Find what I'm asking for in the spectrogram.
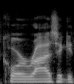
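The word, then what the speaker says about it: Kore Rozzik: The band is Tor Rozic. It's spelled K-O-R-E. Second word, R-O-Z-Z-I-K.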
